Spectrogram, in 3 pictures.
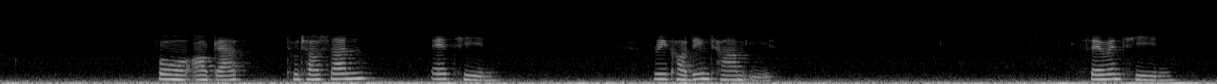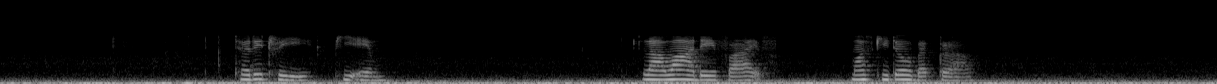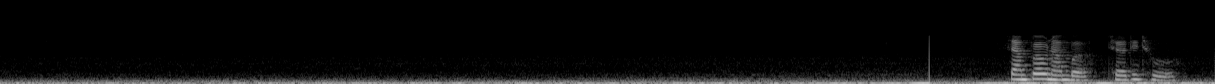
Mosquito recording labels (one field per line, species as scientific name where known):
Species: no mosquito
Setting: cup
